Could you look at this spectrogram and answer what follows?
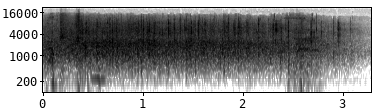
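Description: A church congregation claps hands together during a worship service, a dense, sustained wash of applause holding steady throughout before tapering slightly at the end, with no voices rising above it.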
